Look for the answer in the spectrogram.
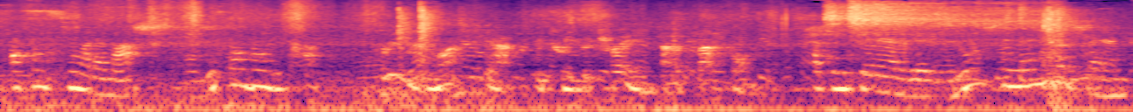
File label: mind the gap, Metro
